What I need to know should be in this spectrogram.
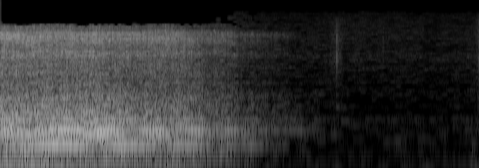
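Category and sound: vehicle, propeller plane flying overhead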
